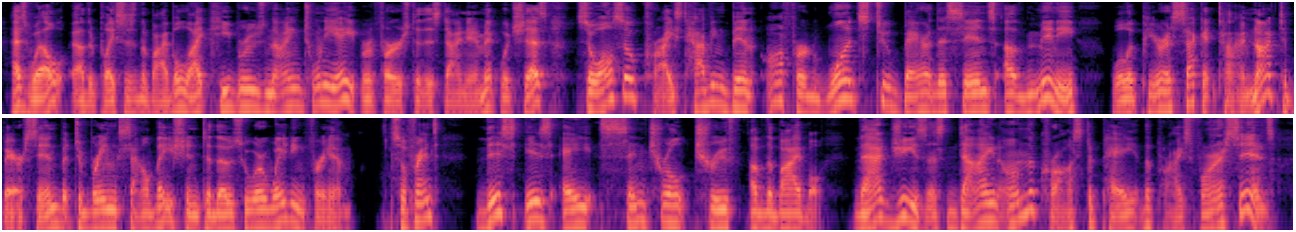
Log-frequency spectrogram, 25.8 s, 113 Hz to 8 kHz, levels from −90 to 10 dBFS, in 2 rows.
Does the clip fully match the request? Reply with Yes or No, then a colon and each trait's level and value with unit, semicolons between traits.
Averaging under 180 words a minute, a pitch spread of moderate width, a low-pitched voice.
Yes: average, 165 wpm; average, 4.7 semitones; low, 130 Hz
